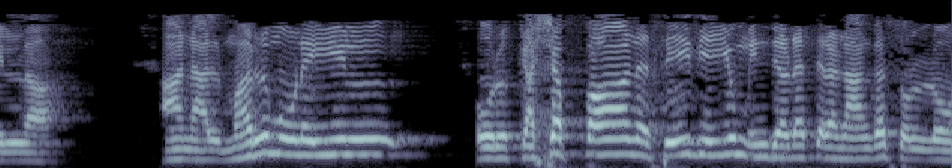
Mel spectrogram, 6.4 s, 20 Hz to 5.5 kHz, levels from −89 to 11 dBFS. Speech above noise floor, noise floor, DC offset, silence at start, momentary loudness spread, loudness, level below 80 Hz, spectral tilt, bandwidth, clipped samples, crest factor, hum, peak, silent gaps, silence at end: 46 dB; -66 dBFS; under 0.1%; 0 s; 8 LU; -20 LUFS; -56 dBFS; -8 dB/octave; 4.5 kHz; under 0.1%; 16 dB; none; -4 dBFS; none; 0 s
